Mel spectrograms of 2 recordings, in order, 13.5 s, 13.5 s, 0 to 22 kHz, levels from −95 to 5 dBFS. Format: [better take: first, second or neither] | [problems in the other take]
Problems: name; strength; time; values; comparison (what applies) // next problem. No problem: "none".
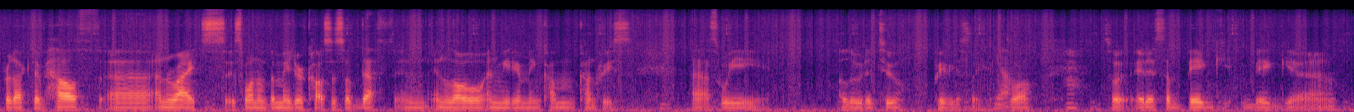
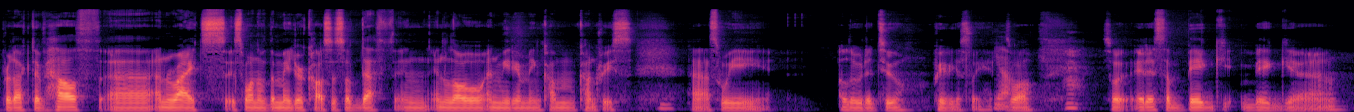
second | wind noise on the microphone; occasional gusts; 15 dB below the speech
